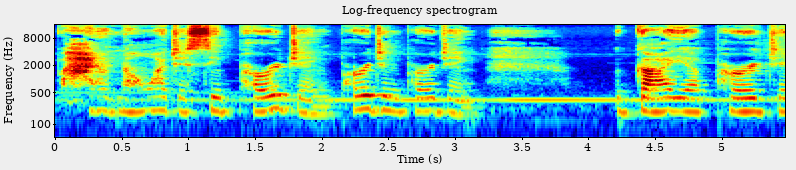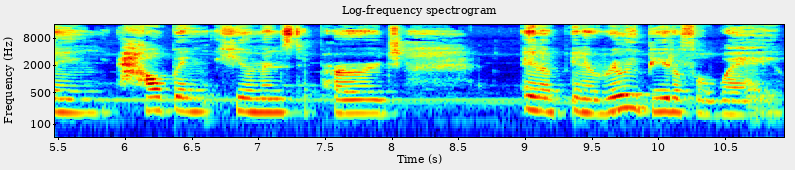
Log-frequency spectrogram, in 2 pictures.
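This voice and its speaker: A woman's voice: medium pitch, level tone, slow pace, background noise. A woman giving a casual spiritual card reading, meandering and repeating words as she goes. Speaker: intuitive card reader.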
